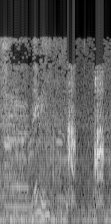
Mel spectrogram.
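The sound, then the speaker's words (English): A person imitates a raven's call with two short, hoarse caws after a stretch of low talk, the second caw slightly longer than the first. “How's that for a raven call?”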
